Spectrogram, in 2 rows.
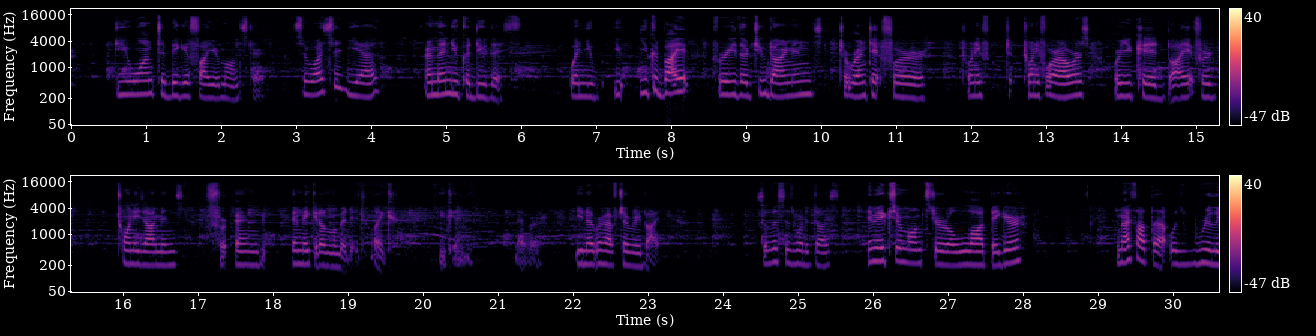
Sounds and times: Speech: 0.6s - 4.1s, 4.7s - 6.0s, 6.6s - 15.3s, 15.9s - 23.2s, 24.5s - 28.0s, 29.2s - 30.6s.

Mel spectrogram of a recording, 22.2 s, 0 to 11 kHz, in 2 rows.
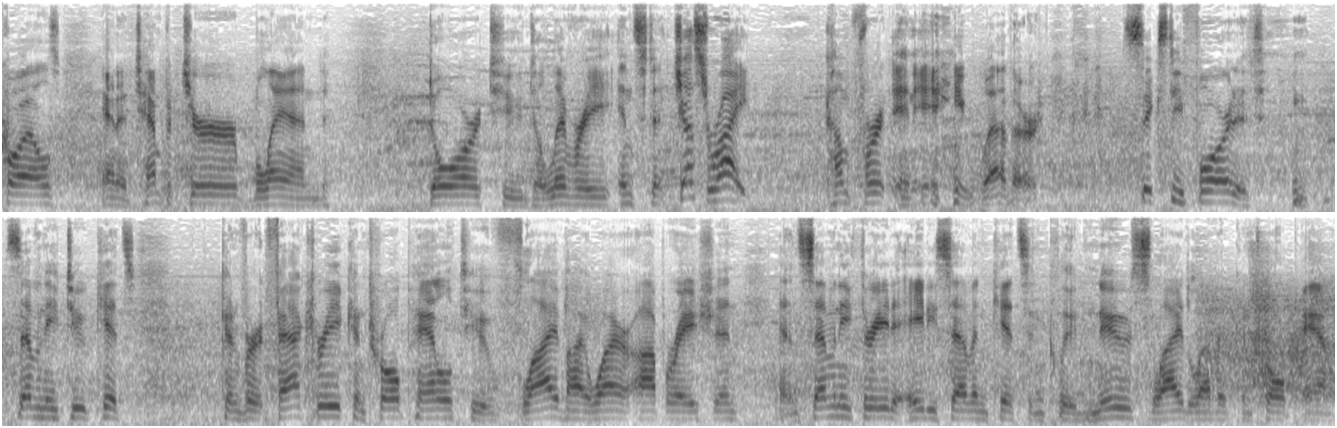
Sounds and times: Speech: 0.0s - 2.8s, 3.5s - 6.2s, 6.8s - 8.8s, 9.4s - 12.2s, 12.9s - 22.2s.

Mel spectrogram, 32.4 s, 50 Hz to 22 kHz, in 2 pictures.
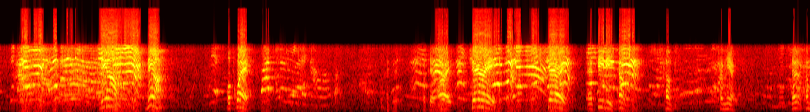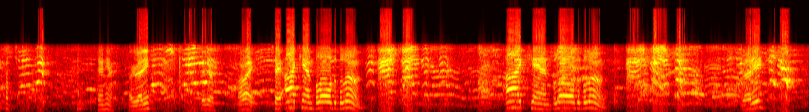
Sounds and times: Children playing: 0.0s - 3.3s, 5.2s - 32.3s
Child speech, kid speaking: 0.2s - 2.9s, 4.1s - 4.6s, 5.2s - 14.6s, 15.3s - 21.7s, 27.1s - 32.2s.

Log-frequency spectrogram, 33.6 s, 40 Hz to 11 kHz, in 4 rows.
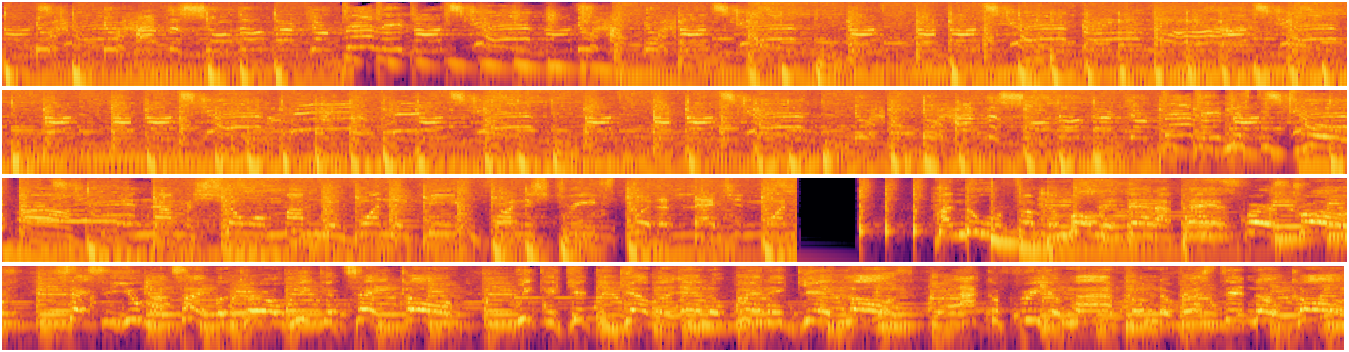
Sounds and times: Music: 0.0s - 33.6s.

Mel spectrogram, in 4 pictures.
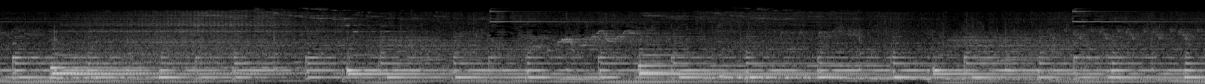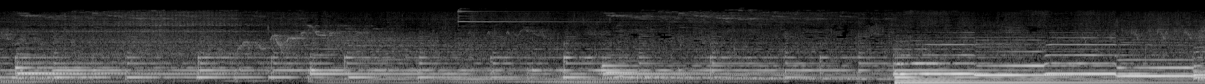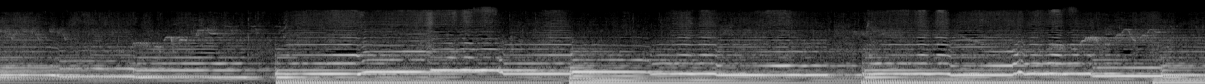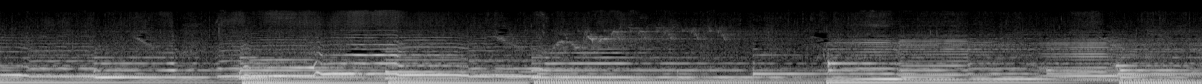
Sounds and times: Tender music: 0.0s - 48.1s.

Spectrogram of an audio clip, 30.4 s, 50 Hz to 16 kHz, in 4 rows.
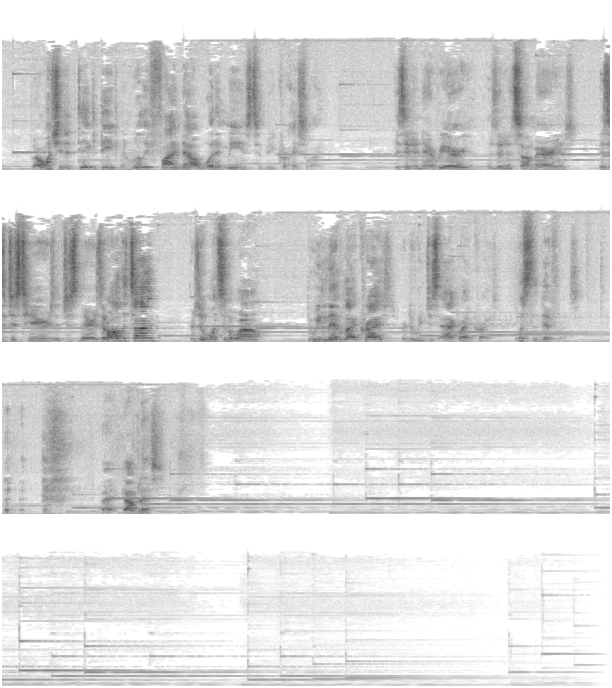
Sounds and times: Music: 0.0s - 30.3s.

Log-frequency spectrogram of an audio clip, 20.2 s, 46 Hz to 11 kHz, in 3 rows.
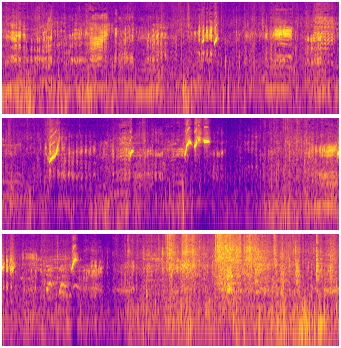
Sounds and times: Livestock, farm animals, working animals: 0.0s - 20.2s.

